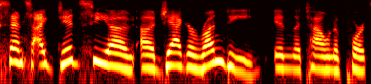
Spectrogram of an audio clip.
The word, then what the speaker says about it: jaguarundi: a jaguarundi? A jaguarundi is That's a big word for this show. Yeah. wild cat. And if you look it up, it's spelled jaguar and undi, UNDI.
